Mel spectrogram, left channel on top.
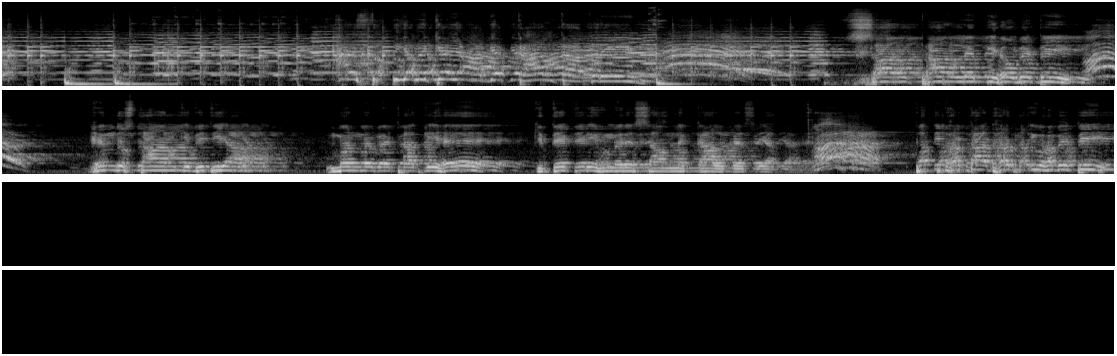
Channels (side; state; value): right; silent; digital silence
